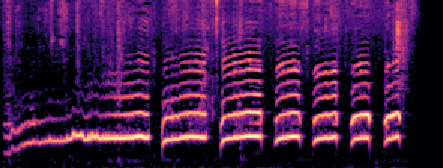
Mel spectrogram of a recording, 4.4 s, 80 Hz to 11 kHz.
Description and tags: Sounds of a happy chicken (hen) deciding if the microphone was edible (distance ~15 cm chicken looking straight at mic).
